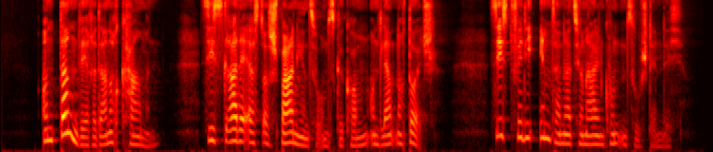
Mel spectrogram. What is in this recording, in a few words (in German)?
Ansage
